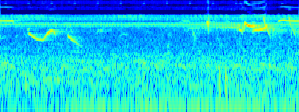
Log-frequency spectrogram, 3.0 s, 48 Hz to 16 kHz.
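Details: Bird song in a Bulechia sugarcane field, Western Kenya, December 2011. A curling whistled phrase opens, then a sharper high whistled flourish near the end, above a persistent thin insect whine.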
